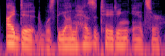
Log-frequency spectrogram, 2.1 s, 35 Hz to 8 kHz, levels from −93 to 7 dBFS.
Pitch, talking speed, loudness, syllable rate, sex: 90 Hz, 175 wpm, -21 LUFS, 5.8 syllables/s, male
